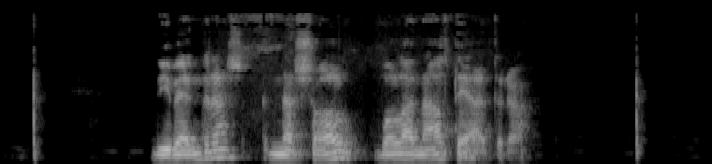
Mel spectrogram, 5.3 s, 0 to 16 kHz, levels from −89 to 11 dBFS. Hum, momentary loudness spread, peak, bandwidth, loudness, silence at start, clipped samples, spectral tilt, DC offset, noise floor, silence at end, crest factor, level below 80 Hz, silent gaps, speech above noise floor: none; 20 LU; -10 dBFS; 11.5 kHz; -27 LUFS; 0.25 s; under 0.1%; -4 dB/octave; under 0.1%; -90 dBFS; 0.55 s; 20 dB; -72 dBFS; none; 62 dB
